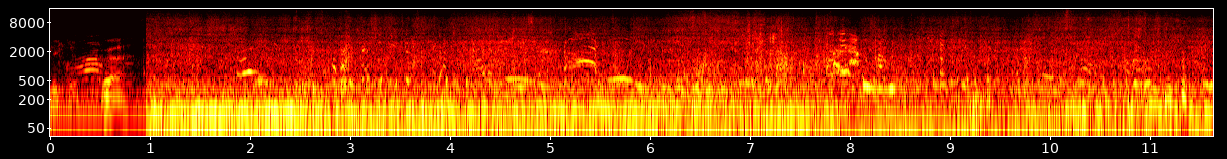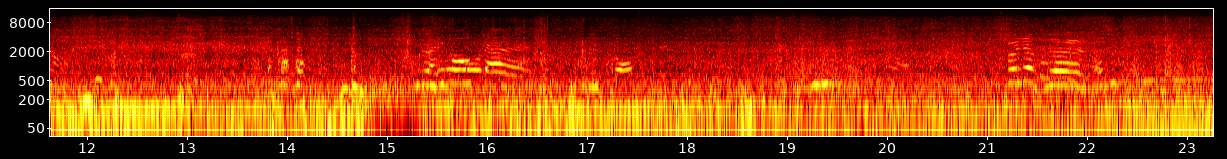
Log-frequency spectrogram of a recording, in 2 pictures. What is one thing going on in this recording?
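A sled scrapes along a dirt track.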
